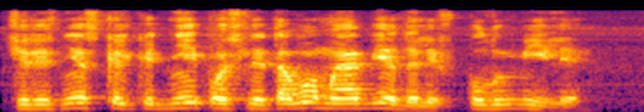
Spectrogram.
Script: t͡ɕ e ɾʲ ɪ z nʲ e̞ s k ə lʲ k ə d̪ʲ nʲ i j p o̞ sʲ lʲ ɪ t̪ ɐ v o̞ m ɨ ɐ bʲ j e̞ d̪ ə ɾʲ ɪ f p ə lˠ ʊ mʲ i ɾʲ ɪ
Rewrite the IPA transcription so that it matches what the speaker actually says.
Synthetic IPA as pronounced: t͡ɕ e ɾʲ ɪ z nʲ e̞ s k ə lʲ k ə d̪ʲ nʲ e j p o̞ sʲ lʲ ɪ t̪ ɐ v o̞ m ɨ ɐ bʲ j e̞ d̪ ə lʲ ɪ f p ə lˠ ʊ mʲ i lʲ ɪ

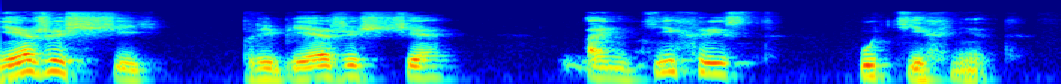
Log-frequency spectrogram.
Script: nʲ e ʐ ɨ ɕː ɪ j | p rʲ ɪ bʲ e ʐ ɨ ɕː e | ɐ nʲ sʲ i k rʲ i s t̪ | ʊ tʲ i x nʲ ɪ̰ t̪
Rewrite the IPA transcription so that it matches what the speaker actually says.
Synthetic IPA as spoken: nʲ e ʐ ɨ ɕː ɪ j | p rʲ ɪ bʲ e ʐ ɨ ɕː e | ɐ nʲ tʲ i x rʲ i s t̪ | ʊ tʲ i x nʲ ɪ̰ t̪

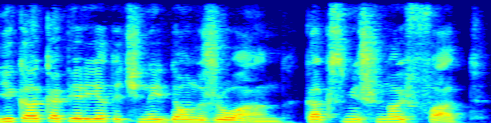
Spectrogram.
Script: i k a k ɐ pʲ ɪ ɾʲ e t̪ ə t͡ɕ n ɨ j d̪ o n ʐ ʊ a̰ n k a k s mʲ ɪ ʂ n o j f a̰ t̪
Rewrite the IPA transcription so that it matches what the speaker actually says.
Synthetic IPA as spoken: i k a k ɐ pʲ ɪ ɾʲ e t̪ ə t͡ɕ n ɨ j d̪ o n ʐ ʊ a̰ n k a k s mʲ ɪ ʂ n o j f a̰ t̪

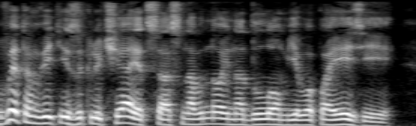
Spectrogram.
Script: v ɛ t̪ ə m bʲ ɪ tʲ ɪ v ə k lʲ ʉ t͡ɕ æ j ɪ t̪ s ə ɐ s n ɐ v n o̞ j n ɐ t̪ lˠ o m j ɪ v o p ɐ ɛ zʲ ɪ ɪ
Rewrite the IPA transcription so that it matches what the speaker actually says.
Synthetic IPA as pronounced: v ɛ t̪ ə m vʲ ɪ tʲ ɪ z ə k lʲ ʉ t͡ɕ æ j ɪ t̪ s ə ɐ s n ɐ v n o̞ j n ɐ d̪ lˠ o m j ɪ v o p ɐ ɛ zʲ ɪ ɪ

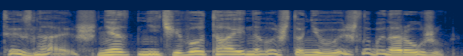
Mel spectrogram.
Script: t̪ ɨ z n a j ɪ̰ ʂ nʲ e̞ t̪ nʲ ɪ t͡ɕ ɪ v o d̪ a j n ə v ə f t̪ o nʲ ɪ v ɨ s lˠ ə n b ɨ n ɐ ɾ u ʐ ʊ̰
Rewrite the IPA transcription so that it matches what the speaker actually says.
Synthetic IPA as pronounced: t̪ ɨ z n a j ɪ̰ ʂ nʲ e̞ t̪ nʲ ɪ t͡ɕ ɪ v o t̪ a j n ə v ə ʂ t̪ o nʲ ɪ v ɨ ʂ lˠ ə b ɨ n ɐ ɾ u ʐ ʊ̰

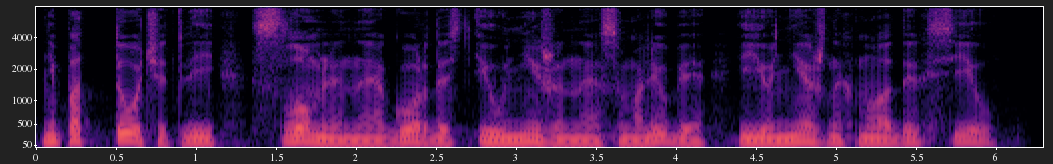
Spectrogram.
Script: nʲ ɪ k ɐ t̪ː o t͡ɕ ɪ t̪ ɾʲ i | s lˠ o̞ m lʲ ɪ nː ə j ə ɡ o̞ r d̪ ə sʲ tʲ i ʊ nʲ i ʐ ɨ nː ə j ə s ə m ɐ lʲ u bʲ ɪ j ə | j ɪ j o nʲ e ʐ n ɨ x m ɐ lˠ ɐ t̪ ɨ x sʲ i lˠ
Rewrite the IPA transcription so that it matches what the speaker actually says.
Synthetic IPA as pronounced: nʲ ɪ p ɐ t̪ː o t͡ɕ ɪ t̪ lʲ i | s lˠ o̞ m lʲ ɪ nː ə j ə ɡ o̞ r d̪ ə sʲ tʲ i ʊ nʲ i ʐ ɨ nː ə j ə s ə m ɐ lʲ u bʲ ɪ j ə | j ɪ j o nʲ e ʐ n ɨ x m ə lˠ ɐ d̪ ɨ x sʲ i lˠ

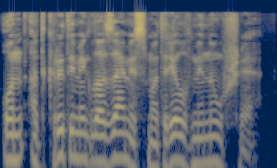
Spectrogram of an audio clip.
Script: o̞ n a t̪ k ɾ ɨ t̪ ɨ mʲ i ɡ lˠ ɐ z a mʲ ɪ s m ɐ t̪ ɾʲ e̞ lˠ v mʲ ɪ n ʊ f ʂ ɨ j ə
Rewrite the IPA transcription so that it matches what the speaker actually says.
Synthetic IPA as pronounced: o̞ n ɐ t̪ k ɾ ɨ t̪ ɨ mʲ ɪ ɡ lˠ ɐ z a mʲ ɪ s m ɐ t̪ ɾʲ e̞ lˠ v mʲ ɪ n u f ʂ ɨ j ə

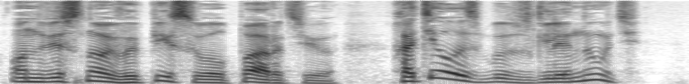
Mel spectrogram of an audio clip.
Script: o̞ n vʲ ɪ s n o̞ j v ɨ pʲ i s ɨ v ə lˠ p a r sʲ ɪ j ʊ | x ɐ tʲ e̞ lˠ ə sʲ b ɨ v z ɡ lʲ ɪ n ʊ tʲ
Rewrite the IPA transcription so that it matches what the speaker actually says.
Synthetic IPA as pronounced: o̞ n vʲ ɪ s n o̞ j v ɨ pʲ i s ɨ v ə lˠ p a r tʲ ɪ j ʊ | x ɐ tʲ e̞ lˠ ə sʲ b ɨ v z ɡ lʲ ɪ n u tʲ

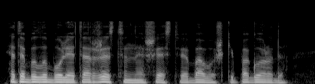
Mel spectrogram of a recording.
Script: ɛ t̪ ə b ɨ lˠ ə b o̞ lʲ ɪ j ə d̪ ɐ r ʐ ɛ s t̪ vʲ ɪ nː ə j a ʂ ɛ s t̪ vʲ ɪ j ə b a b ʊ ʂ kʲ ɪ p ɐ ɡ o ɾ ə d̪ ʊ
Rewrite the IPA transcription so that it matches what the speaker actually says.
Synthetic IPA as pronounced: ɛ t̪ ə b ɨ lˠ ə b o̞ lʲ ɪ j ə t̪ ɐ r ʐ ɛ s t̪ vʲ ɪ nː ə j ə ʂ ɛ s t̪ vʲ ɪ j ə b a b ʊ ʂ kʲ ɪ p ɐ ɡ o ɾ ə d̪ ʊ

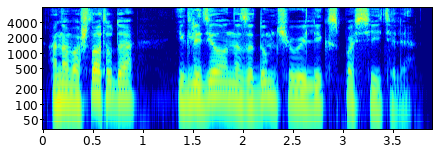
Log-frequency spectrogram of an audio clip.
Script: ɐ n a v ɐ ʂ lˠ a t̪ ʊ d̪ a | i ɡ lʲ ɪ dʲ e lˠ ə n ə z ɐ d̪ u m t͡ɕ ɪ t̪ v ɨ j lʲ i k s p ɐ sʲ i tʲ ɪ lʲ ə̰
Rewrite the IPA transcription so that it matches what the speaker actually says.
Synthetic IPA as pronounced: ɐ n a v ɐ ʂ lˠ a t̪ ʊ d̪ a | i ɡ lʲ ɪ dʲ e lˠ ə n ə z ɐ d̪ u m t͡ɕ ɪ v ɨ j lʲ i k s p ɐ sʲ i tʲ ɪ lʲ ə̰

